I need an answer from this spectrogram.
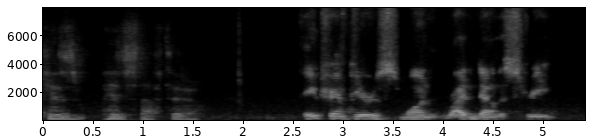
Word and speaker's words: Trampier: yeah, I wish David Trampier. That's how you pronounce it, Eric.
